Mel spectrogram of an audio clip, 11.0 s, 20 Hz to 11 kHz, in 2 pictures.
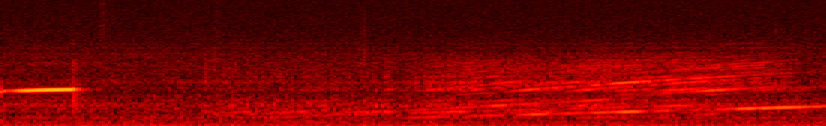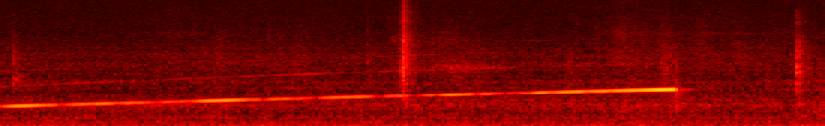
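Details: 1929 Victor RE-45 radio, final amplifier and speaker check after the popping/crackling noise disappeared: rising test tone comes through buzzy and rough with extra rasping tones; distorted reproduction, suspected to come from the speaker, hum also present.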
